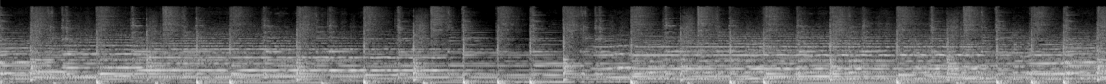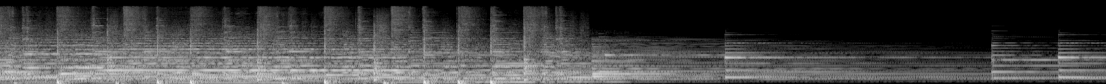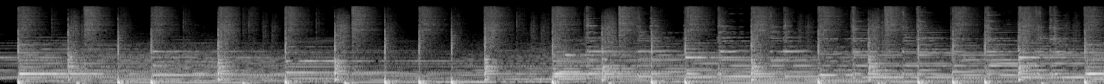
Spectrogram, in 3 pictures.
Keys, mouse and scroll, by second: 5.6 Tab, 6.0 Tab, 7.2 Tab, 7.3 click, 7.7 l, 8.4-12.2 drag, 9.0 Tab, 9.2 Tab, 9.6 Tab, 15.5 ctrl+shift+click, 18.9 click, 21.4 a, 21.9 g, 22.5 right click, 22.6 o, 23.2 g, 23.9 right click, 24.4 click, 24.8 g, 25.2 right click, 25.5 g, 28.0 click, 28.2 ctrl+m, 30.4 click, 30.8 o, 31.2 s, 31.8 click, 31.8 g.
